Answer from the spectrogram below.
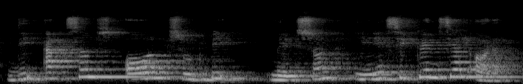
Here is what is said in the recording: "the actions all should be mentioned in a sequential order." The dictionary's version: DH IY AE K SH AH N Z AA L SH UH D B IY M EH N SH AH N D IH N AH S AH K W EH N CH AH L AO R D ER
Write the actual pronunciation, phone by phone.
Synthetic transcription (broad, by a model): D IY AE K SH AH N S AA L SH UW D B IY M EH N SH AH N IH N AH S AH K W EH N S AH L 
